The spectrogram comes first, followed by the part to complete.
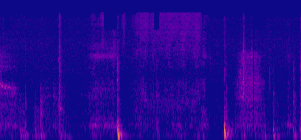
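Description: Faint handling sounds with two sharper taps, about two and a half and four and a half seconds in, as a rubber stamp on a clear stamping plate is re-inked from an ink pad.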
